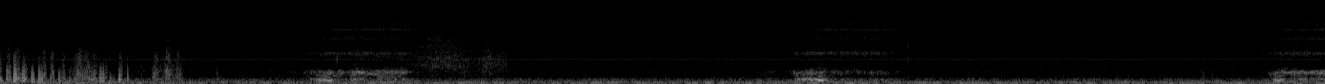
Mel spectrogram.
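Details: Male Jindo dog, about ten years old, asleep with his head on a door sill: three soft, regular rumbling snores about every 4–5 seconds, roughly 13 breaths a minute, over steady room hum; snoring.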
